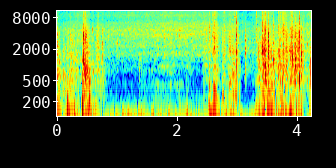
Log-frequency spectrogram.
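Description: Garlic sizzling and being stirred in a frying pan while cooking a beef korma, a steady close hiss broken by scraping, crunchy stirring bursts near the start and toward the end.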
